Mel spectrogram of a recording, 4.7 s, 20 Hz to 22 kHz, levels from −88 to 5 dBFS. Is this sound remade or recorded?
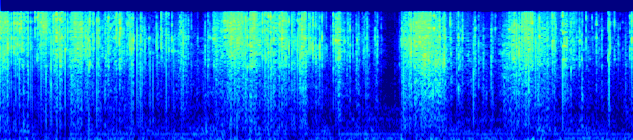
remade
